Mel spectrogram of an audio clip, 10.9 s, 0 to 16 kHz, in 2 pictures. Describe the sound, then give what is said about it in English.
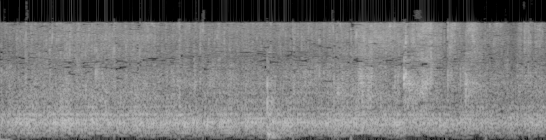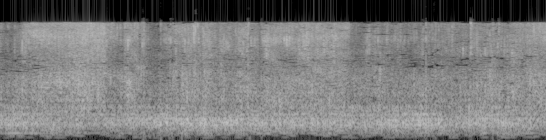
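Chili seasoned with sriracha simmers in a pot over medium heat, giving a steady, faint bubbling hiss that continues without a break, with no voices. “You'll want to let this cook over medium heat for about 30 to 45 minutes, and then you can serve it or save it.”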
